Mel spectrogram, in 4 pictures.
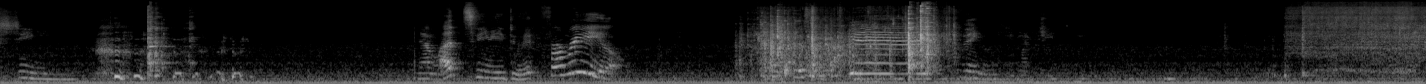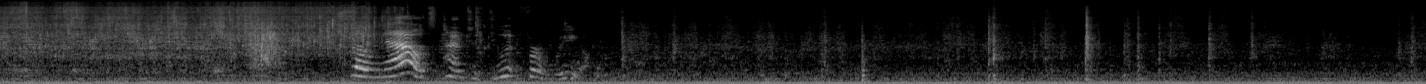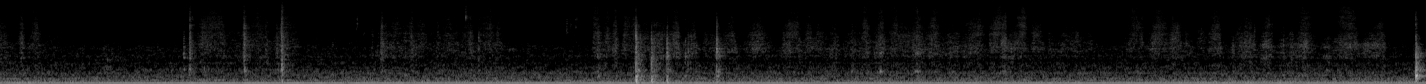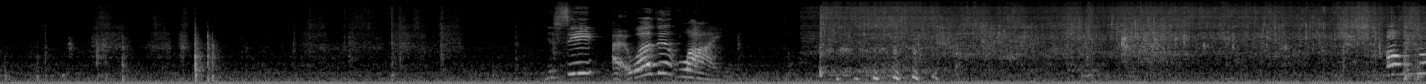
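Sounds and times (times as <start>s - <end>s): steady low hum: 0.0s - 7.5s, 9.3s - 12.9s
dishes clinking at a sink: 1.4s - 2.1s.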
